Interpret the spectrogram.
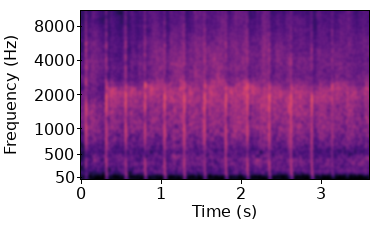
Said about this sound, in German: Klasse, wo sind denn die Krankenpfleger unter uns? Mal die Hände hoch. Alle, die mit kranken Leuten unterwegs sind. Na, du doch auch. Ja, mal einen Applaus.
